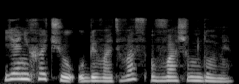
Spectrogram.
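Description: A woman reading an audiobook voices a calm, ironic young male courtier who teases his opponent. Dry, close recording. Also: on the low side, fairly quick, no echo. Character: mocking, cool-headed young male courtier.

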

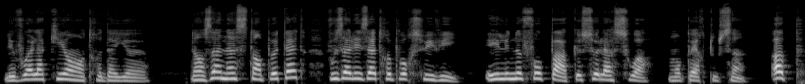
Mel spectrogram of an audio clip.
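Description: A woman's voice: fairly high pitch, lively intonation, moderate pace, warm tone, dry recording, clean studio sound, natural voice. A woman doing a sly cocky peasant boy. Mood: urgent.

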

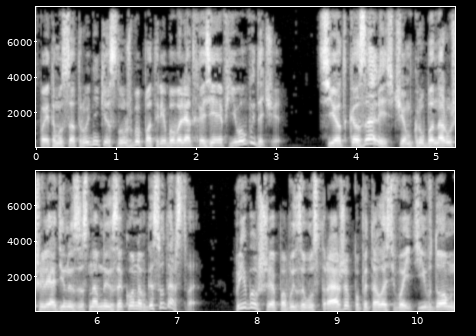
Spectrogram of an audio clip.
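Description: A man's voice: on the high side, a little mellow. A man doing an urgent secretary giving a report. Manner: brisk formal report.

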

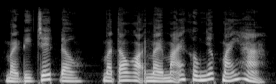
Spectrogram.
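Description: A woman voicing a shrill, scolding older mother-in-law in an audio story. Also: animated, fast, a little mellow, dry recording, clean studio sound. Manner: screaming, scolding.

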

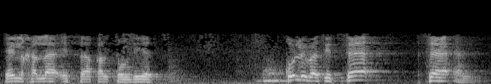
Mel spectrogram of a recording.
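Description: Egyptian sheikh lecturing over a tinny line. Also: male voice, medium pitch, lively intonation, fairly quick. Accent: Egyptian Arabic. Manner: keeps quizzing his class with fill-in questions and repeats key words. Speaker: sheikh teaching Quran commentary. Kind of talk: classroom lecture. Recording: tinny lo-fi phone-like recording.

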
